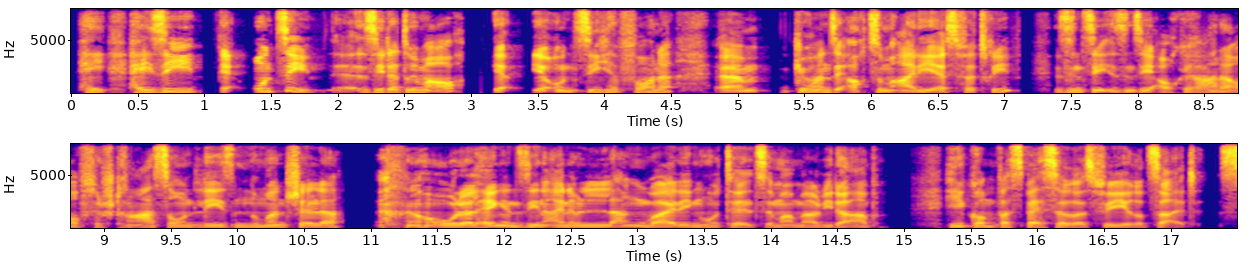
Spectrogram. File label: Podcast Intro; Siemens SpareParts Podcast Intro Demo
